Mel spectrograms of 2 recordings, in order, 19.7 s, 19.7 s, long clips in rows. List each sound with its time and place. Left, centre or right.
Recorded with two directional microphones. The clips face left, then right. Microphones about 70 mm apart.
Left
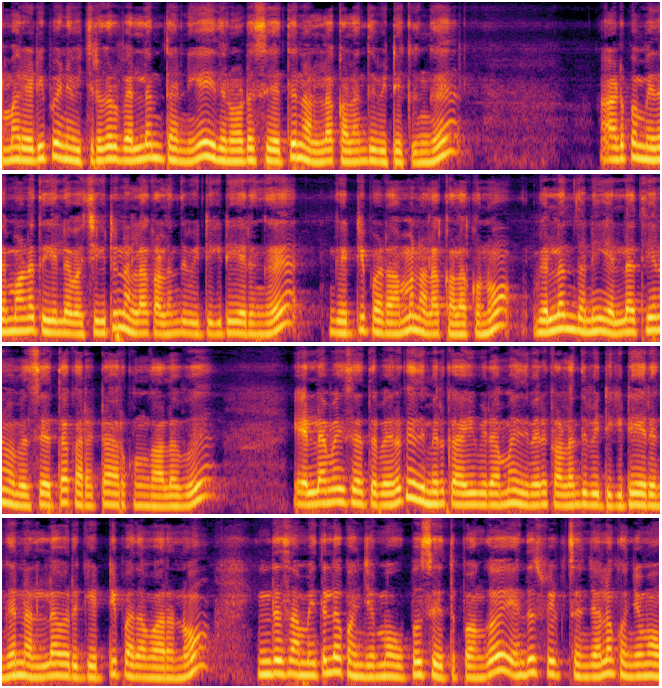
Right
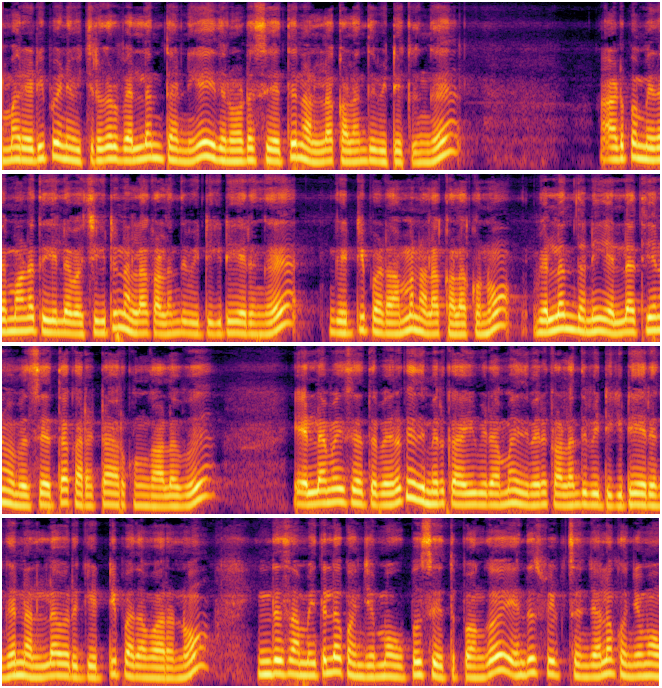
0.1 s a woman's voice: right
4.4 s a woman's voice: right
